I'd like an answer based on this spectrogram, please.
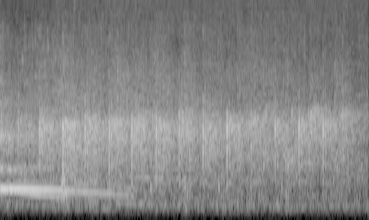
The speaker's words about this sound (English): All right, let's give it up for Katie Wilson.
